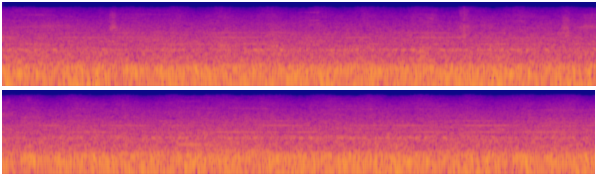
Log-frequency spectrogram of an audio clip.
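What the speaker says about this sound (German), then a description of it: "Jetzt fährt es sich ernsthaft im Güterzug." Steady, loud rumble of a freight train running on the line in the railway simulator Simrail, continuous rolling noise with faint wheel clatter throughout and no voices.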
